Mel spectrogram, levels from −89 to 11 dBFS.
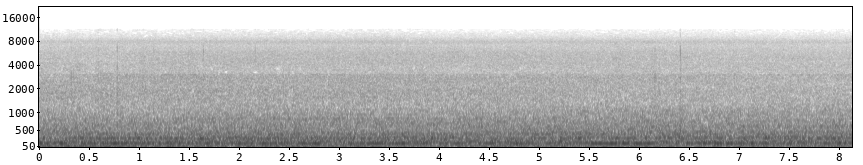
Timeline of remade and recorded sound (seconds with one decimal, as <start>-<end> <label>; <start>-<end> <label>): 0.0-8.1 recorded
